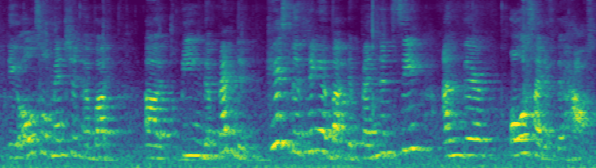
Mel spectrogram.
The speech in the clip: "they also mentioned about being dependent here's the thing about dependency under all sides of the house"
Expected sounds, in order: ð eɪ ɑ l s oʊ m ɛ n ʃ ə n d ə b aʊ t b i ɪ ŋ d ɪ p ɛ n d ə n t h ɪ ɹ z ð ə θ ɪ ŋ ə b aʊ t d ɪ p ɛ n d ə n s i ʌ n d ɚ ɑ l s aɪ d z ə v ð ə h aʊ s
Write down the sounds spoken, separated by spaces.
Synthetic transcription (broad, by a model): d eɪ ɑ l s oʊ m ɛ n ʃ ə n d ə b aʊ t b i ɪ ŋ d ɪ p ɛ n d ə n t h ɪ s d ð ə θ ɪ ŋ ə b aʊ t d ɪ p ɛ n d ə n s i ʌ n d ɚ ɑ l s aɪ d ə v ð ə h aʊ s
